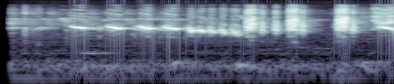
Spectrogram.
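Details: Greater green leafbird singing a series of short, slurred whistled notes repeated several times, then shifting into harsher, buzzy and rasping bursts, with a low background hum.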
